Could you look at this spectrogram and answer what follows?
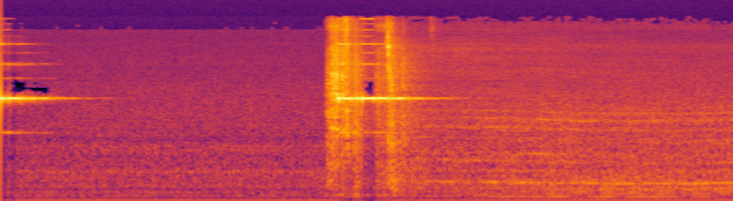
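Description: Tesla Model X power frunk closing on a key-fob command: a short high beep at the start, a louder clunk with another beep about three seconds in, then a steady low hum from the actuator motor as the hood comes down.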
